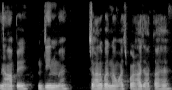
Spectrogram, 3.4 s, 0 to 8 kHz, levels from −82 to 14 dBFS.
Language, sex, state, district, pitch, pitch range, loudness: Hindi, male, Bihar, Lakhisarai, 135 Hz, 130-140 Hz, -18 LUFS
